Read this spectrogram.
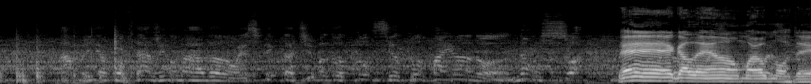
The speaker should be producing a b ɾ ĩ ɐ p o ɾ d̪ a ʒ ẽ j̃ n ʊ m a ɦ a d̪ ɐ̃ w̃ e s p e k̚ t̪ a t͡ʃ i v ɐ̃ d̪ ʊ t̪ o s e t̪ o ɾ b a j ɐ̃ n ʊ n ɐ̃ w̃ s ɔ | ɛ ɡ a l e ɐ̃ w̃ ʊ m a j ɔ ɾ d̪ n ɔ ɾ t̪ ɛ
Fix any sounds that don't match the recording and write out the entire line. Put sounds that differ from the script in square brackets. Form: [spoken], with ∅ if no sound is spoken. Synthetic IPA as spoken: a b ɾ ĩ ɐ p o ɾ [t̪] a ʒ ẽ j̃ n ʊ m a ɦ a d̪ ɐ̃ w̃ e s p e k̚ t̪ a t͡ʃ i v [ɐ] d̪ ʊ t̪ o s e t̪ o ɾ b a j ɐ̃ n ʊ n ɐ̃ w̃ s ɔ | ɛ ɡ a l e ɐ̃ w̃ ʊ m a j ɔ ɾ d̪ n ɔ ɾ [d̪] ɛ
